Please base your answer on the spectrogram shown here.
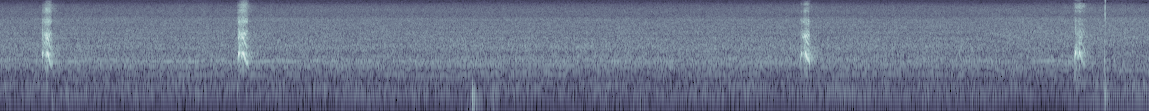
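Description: Four abrupt hiccup sounds spaced several seconds apart over steady fan-like background hiss; hiccups.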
